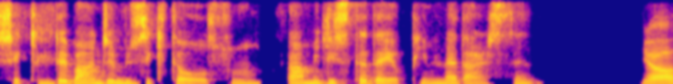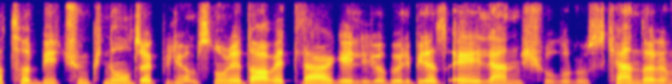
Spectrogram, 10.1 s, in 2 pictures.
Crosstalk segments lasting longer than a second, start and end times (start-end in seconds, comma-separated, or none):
none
